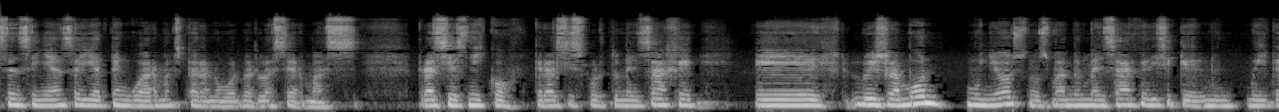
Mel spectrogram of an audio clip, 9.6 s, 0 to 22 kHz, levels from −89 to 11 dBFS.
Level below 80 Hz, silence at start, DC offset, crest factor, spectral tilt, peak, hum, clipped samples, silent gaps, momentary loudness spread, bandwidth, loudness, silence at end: -60 dBFS; 0 s; under 0.1%; 16 dB; -5 dB/octave; -2 dBFS; none; under 0.1%; none; 8 LU; 13 kHz; -19 LUFS; 0 s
